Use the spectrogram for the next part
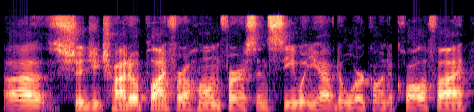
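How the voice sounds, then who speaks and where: A man with a fairly low, darkish voice speaks a little quickly and keeps his intonation mostly even. He's a mortgage broker running a live homebuyer class, explaining things conversationally and answering audience questions, calling viewers by name.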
